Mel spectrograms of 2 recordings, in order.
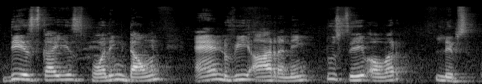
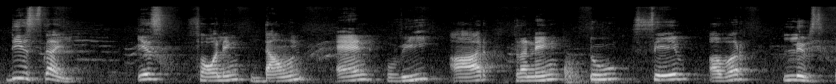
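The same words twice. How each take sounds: First: Slow, steady reread in one flow; slow repeat read. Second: Slow, word by word reading; slow read-aloud. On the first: Teacher rereading slowly for students to follow. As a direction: say it again slowly for repetition. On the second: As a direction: spell it out slowly for the class. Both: Shown as a demonstration. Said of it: "एक बार फिर से बोलेंगे".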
